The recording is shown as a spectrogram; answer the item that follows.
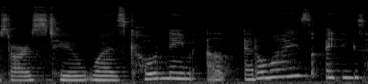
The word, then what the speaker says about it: Edelweiss: The other book that I had that I gave 4 stars to was Codename Edelweiss, I think is how you say it.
